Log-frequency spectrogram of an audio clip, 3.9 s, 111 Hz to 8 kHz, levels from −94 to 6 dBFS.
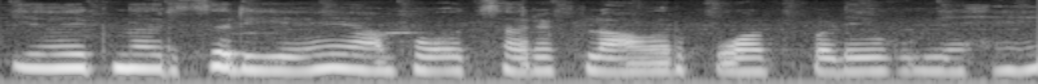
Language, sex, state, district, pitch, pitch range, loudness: Hindi, female, Chandigarh, Chandigarh, 225 Hz, 215-245 Hz, -15 LUFS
